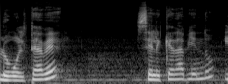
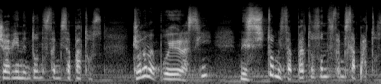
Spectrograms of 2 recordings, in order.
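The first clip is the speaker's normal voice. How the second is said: mock frantic desperation, higher pitch; 2 semitones higher than usual. Telling a story, the speaker acts out a dying father searching for something, imitating desperate panic. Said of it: "como que estaba emocionado, nervioso".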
